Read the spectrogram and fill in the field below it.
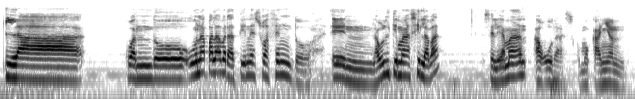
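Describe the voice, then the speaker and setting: A man's voice: fairly high pitch, a little slow, gravelly, a bit bright. A man explaining language rules to a co-host in a patient, teacherly way, with frequent chuckles. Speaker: language section guest. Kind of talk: explanatory podcast chat. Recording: dull lo-fi podcast recording with faint music.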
